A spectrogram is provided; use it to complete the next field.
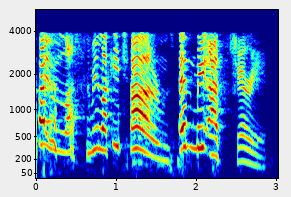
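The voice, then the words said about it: Put-on Irish accent. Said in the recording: “he's British. ... He's not British. He's Irish. ... The accent.”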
